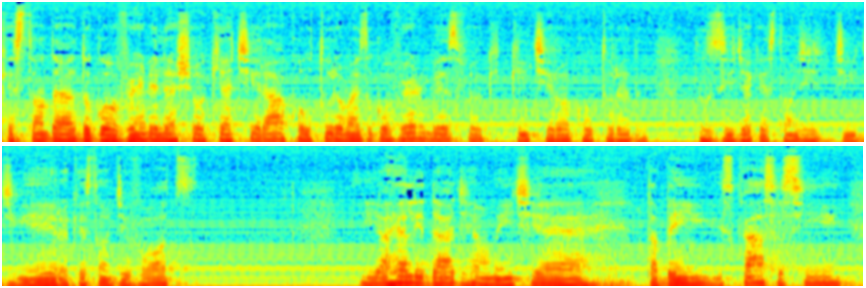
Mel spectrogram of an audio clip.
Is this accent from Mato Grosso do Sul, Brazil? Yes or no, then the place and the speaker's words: yes; Mato Grosso do Sul, Brazil; Então, eu vim de Mato Grosso do Sul para fazer esse treinamento também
